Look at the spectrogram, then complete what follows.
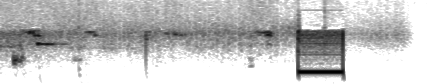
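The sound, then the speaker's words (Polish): A phone-line tone after a dropped call: one short, loud, steady beep rises out of faint background noise and cuts off abruptly into silence. “No, przerwało połączenie.”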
